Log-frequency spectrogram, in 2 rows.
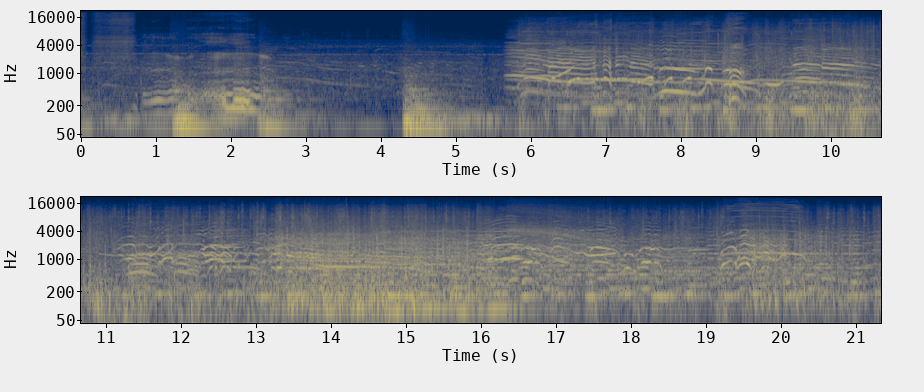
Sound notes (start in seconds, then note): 0.7 Pharaoh grumbling; 5.9 all cheering; 13.8 all yelling; 16.2 all screaming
